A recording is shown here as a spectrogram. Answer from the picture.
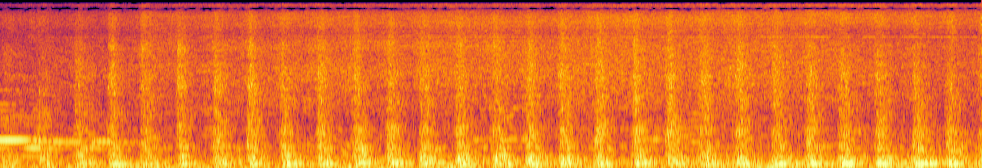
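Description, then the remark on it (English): A narrow gauge steam locomotive coming up behind the camera in Carson, Nevada hisses steadily, with rhythmic chuffing pulses beating through a continuous loud wash of steam and a low engine rumble underneath. “Slim Princess is coming up behind the camera.”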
